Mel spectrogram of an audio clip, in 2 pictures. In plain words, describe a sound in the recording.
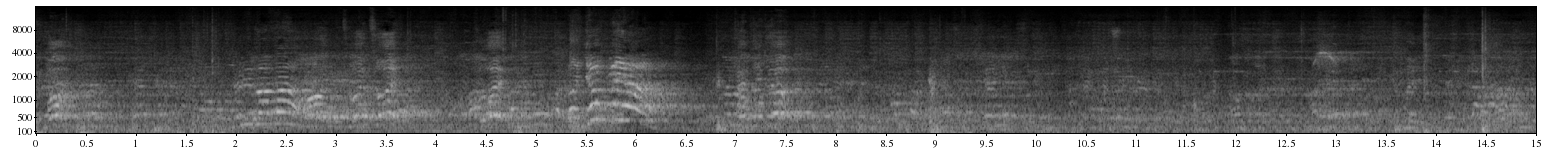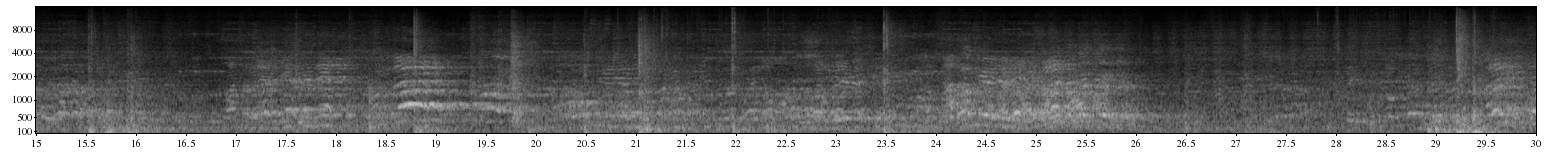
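A ball thuds against boots and the boards now and then.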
